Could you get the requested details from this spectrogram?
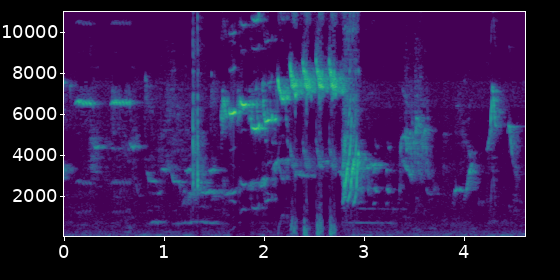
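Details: Orange-headed thrush song used to coax caged birds into singing: thin high whistles and chirps, a fast bright trill, a few low dry ticks, then a harsh note and short slurred whistles.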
